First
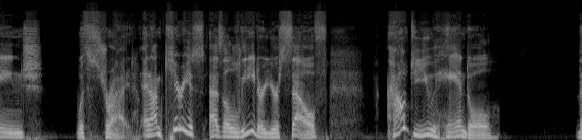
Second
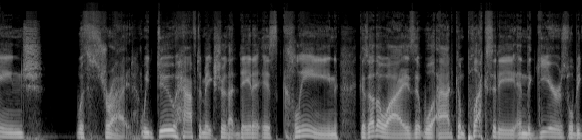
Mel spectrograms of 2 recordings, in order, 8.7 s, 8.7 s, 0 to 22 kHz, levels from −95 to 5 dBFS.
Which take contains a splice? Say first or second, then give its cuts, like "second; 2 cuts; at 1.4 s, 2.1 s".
second; 1 cut; at 2.1 s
